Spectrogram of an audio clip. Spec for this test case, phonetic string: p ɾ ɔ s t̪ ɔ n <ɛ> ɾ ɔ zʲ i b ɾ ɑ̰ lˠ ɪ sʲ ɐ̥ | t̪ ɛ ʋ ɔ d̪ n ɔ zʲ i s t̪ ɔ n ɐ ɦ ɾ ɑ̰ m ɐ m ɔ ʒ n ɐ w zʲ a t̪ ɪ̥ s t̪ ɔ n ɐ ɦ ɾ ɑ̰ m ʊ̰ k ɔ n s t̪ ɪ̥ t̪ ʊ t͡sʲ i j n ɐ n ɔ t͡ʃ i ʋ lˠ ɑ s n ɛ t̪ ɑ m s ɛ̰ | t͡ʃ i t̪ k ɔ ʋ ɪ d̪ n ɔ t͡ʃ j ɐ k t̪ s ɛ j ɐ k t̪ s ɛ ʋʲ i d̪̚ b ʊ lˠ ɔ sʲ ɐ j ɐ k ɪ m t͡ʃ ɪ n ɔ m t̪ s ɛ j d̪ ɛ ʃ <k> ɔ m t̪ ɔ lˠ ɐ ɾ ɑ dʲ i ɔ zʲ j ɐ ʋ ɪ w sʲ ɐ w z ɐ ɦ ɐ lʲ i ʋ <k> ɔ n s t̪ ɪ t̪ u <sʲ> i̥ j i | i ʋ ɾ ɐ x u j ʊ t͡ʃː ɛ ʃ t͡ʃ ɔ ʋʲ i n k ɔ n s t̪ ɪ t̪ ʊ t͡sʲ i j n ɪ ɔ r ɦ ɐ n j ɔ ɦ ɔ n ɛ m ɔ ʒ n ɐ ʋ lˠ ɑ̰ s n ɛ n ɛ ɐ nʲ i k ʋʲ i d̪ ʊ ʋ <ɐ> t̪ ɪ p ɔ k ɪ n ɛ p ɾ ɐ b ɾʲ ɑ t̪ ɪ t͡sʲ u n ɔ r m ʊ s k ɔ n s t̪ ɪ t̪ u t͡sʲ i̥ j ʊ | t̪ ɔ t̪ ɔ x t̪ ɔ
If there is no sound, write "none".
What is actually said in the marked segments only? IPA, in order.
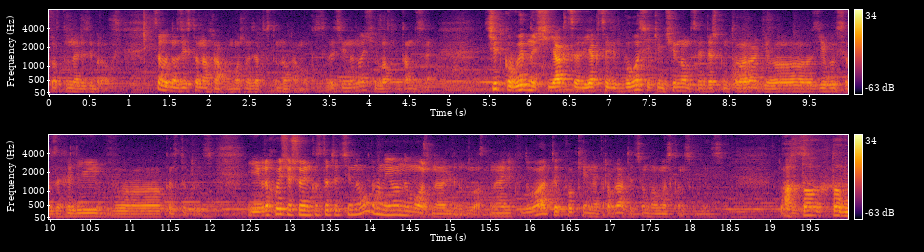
ɛ, k, k, t͡sʲ, ɑ

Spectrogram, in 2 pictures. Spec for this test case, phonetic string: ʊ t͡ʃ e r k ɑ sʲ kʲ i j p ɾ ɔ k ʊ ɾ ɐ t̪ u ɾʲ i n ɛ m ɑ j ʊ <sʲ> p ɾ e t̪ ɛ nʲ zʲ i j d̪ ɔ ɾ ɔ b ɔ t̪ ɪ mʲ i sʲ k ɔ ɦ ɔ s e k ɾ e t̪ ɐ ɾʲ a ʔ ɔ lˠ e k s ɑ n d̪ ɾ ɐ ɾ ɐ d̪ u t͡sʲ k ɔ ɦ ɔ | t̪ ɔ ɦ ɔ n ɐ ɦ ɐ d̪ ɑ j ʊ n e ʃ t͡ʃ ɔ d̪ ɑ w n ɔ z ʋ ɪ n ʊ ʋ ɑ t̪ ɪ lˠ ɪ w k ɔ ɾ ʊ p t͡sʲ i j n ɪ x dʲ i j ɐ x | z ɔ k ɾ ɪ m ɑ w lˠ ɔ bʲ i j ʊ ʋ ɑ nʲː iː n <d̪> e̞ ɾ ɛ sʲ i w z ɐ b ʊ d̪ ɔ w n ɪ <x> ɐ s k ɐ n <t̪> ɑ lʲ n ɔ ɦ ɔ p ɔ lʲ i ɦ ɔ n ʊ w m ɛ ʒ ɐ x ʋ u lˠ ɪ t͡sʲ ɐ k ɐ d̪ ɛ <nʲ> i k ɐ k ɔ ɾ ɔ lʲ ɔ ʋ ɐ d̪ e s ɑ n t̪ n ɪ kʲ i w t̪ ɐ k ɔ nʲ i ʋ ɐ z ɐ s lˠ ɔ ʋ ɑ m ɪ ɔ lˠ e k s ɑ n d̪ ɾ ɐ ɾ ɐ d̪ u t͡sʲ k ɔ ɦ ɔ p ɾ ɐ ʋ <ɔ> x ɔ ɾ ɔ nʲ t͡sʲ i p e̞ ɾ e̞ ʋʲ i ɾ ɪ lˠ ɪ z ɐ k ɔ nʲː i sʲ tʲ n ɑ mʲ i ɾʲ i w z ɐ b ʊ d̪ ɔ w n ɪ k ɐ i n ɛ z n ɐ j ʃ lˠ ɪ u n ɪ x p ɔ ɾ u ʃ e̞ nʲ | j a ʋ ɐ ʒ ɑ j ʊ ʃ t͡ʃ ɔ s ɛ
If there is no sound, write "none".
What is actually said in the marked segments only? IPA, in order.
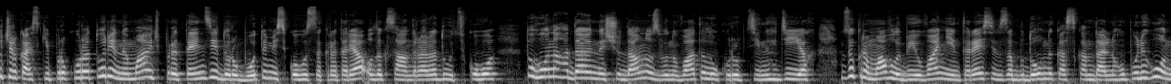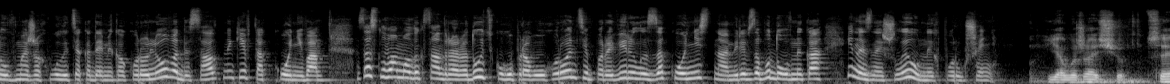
tʲ, t̪, k, d̪, mʲ, ɔː

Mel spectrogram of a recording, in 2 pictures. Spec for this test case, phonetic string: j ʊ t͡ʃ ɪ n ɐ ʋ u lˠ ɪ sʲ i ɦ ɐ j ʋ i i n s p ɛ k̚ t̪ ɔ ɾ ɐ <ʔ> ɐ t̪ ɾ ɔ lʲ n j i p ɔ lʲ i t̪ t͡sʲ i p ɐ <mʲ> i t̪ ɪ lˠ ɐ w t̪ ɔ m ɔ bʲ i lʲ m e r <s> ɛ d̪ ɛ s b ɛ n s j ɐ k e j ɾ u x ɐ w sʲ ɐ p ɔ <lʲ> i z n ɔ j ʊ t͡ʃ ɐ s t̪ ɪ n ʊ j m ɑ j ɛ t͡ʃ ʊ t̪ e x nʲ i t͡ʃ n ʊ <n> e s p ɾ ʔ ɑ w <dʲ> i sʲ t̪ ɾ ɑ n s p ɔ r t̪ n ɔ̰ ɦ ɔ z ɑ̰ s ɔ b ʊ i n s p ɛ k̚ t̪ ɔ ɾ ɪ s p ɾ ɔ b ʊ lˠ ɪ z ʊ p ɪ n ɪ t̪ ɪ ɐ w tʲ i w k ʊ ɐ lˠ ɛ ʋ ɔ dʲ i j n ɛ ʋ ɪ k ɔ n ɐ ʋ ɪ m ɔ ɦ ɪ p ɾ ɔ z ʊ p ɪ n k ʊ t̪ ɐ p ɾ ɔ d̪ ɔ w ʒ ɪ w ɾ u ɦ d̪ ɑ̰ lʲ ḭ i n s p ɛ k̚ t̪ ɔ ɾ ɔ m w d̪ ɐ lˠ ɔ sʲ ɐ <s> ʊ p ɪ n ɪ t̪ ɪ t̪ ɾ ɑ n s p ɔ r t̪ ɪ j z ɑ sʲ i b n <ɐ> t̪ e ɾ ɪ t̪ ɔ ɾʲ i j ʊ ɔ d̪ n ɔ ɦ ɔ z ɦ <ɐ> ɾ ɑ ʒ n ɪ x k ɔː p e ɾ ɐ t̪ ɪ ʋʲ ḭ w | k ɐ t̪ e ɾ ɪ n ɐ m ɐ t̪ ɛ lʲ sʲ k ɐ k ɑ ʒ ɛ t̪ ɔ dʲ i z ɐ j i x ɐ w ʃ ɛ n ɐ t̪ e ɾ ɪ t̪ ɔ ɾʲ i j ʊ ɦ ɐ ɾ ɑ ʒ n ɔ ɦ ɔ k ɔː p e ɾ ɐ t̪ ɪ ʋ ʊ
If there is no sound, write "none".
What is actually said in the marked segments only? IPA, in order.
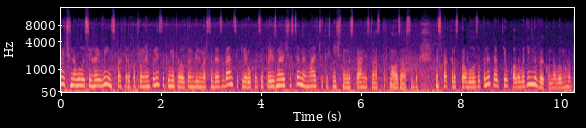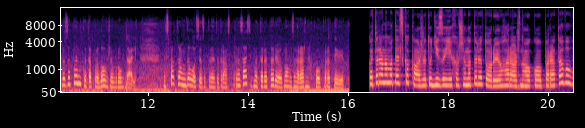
p, mʲ, s, ɾʲ, n, nʲ, z, ɐ, ɐ

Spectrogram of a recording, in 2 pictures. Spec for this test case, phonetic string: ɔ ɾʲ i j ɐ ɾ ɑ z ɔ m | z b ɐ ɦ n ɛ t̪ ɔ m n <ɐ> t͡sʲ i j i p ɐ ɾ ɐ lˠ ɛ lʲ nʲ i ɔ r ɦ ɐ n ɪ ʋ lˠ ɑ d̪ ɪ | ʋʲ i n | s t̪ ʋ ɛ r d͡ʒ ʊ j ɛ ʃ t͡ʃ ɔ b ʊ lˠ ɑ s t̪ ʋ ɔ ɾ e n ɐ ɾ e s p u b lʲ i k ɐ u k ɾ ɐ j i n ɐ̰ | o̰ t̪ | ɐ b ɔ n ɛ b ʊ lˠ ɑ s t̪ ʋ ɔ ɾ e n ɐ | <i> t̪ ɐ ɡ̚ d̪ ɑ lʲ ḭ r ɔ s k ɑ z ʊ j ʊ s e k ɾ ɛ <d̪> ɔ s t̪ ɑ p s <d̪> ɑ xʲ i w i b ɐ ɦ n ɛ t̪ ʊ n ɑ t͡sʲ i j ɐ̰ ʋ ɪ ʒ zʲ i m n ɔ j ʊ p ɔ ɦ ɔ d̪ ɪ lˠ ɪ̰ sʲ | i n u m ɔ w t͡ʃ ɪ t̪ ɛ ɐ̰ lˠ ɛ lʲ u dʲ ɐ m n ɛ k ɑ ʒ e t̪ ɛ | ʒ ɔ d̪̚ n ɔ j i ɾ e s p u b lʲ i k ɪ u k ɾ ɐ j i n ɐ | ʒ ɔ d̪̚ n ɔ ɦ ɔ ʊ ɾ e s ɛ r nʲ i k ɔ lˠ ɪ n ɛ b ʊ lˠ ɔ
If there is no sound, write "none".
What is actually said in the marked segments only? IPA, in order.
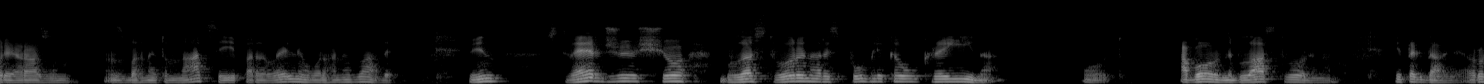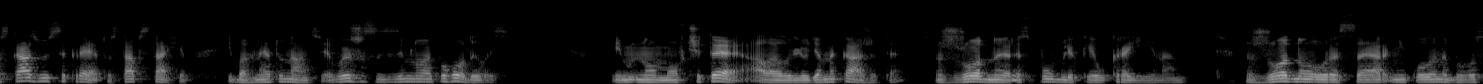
ɑ, i, t̪, t̪

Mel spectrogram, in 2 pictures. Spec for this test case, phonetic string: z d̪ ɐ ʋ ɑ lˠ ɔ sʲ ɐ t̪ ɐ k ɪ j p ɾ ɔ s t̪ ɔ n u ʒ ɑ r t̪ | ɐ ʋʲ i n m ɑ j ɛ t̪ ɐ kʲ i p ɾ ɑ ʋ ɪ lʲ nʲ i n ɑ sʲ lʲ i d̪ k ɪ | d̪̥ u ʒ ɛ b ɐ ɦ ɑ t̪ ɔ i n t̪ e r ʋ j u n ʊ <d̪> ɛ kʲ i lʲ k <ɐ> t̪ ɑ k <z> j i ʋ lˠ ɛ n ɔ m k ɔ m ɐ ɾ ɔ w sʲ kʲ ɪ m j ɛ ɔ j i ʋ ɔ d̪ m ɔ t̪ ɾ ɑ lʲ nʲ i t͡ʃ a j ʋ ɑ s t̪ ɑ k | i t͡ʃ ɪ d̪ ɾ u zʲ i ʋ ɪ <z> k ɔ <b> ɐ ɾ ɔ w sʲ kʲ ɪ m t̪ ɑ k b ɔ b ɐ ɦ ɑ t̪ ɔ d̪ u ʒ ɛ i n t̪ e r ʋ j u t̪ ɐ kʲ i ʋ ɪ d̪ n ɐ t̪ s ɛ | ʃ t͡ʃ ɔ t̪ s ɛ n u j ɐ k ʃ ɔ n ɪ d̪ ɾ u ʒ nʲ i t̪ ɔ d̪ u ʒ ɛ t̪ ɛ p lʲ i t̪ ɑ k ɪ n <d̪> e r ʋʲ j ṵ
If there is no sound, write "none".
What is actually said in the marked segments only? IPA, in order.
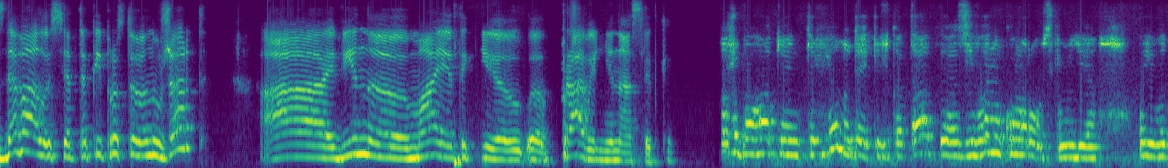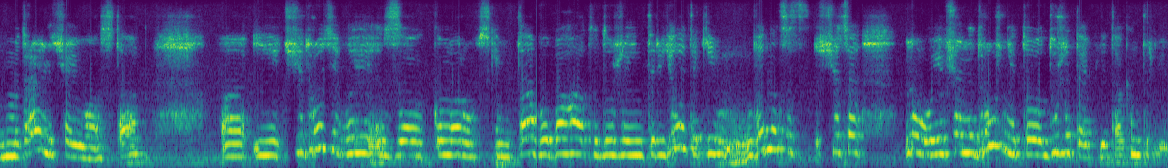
d̪, ɐ, z, z, m, t̪

